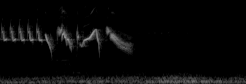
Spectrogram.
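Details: Common chaffinch song ending: a quick string of identical high notes, then sweeping swooping phrases closing in a flourish, followed by quiet background noise.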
